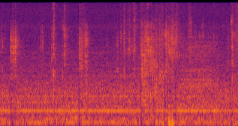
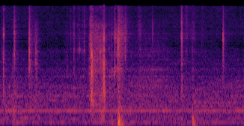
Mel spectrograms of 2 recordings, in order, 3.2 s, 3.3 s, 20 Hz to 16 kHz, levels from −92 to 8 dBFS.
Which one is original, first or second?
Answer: first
